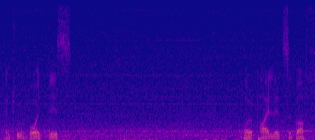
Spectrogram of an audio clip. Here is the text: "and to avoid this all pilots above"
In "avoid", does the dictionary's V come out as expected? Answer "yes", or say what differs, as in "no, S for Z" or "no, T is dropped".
yes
